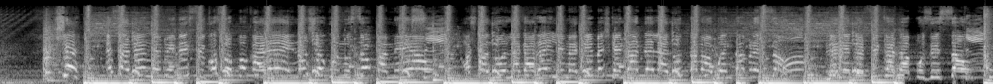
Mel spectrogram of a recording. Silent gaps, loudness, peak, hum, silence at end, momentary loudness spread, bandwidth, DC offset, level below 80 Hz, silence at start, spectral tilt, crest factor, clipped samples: none; -9 LUFS; 0 dBFS; none; 0 s; 3 LU; 17 kHz; 0.6%; -10 dBFS; 0 s; -4.5 dB/octave; 8 dB; under 0.1%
